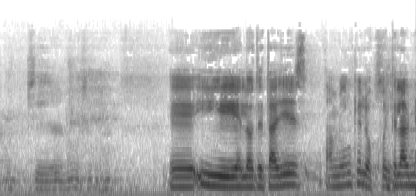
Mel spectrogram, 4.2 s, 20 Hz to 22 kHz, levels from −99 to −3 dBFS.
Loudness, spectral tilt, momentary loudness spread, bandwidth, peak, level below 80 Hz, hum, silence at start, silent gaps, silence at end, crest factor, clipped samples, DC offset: -28 LUFS; -4.5 dB/octave; 21 LU; 13 kHz; -8 dBFS; -54 dBFS; none; 0 s; none; 0 s; 22 dB; under 0.1%; under 0.1%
